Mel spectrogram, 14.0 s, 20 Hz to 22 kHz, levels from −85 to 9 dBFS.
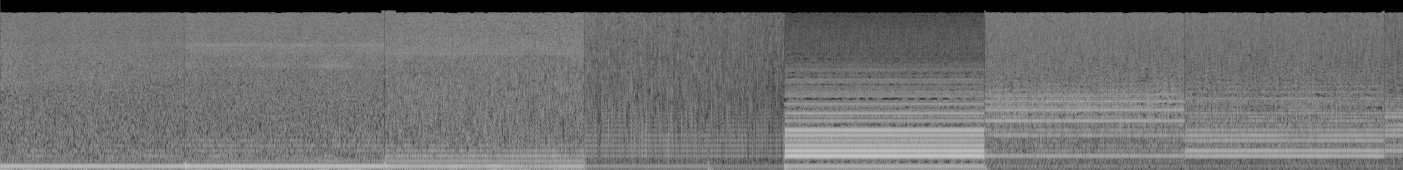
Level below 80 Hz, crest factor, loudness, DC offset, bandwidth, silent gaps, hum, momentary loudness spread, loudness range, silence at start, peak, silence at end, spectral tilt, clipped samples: -38 dBFS; 16 dB; -15 LUFS; under 0.1%; 16.5 kHz; none; 60 Hz at -25 dBFS; 7 LU; 3 LU; 0 s; -2 dBFS; 0 s; -3 dB/octave; under 0.1%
